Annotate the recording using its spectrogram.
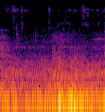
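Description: Low, steady rumble of a car heard from inside its cabin, with a louder low thump about a second in.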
